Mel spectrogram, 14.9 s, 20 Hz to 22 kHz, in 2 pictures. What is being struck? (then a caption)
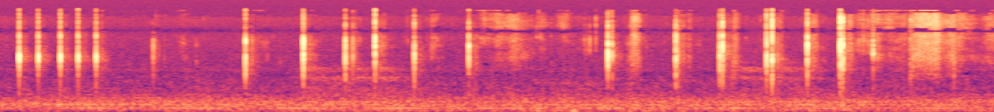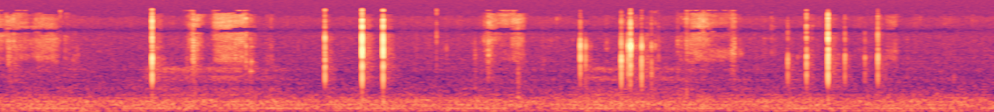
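Plastic 3D sticker sheet. A metal pen tip traces and scratches along the outlines of a flat sheet of raised, glossy plastic flower stickers on a clear plastic backing lying on fabric. Quiet scratching runs through the clip, broken by many sharp, bright clicks and ticks as the tip catches the sticker edges, over a steady low hum.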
